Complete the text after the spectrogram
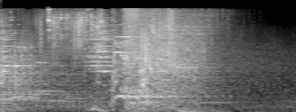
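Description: A heavy blow strikes with a loud crash.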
